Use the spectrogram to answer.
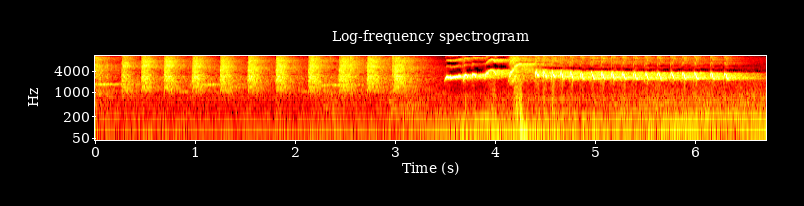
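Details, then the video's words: Song of a white-rumped shama filled with lovebird, kapas tembak and cucak jenggot mimicry: about a dozen evenly spaced buzzy pulses, then a sudden bright whistled note running into a long steady trill. "MURAI BATU MEWAH ISIAN FULL LOVE BIRD,KAPAS TEMBAK,CUCAK JENGGOT"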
